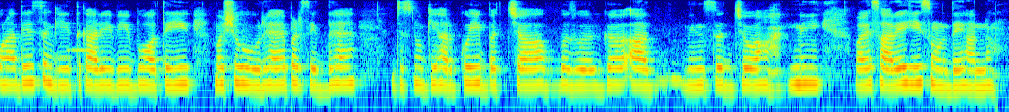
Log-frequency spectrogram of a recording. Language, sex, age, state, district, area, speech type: Punjabi, female, 18-30, Punjab, Mohali, rural, spontaneous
